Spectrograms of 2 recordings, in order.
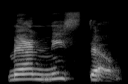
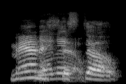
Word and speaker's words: Mannisto: working on this no i'm going to say it right manisto manisto yes i know it's so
